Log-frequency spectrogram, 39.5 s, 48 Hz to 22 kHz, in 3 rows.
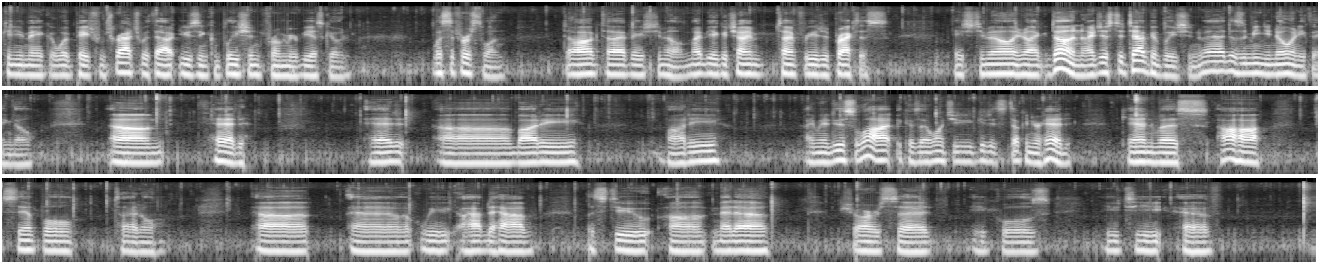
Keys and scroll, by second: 0.0-1.0 typing, 2.1-28.9 typing, 30.9 typing, 33.0-39.4 typing.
